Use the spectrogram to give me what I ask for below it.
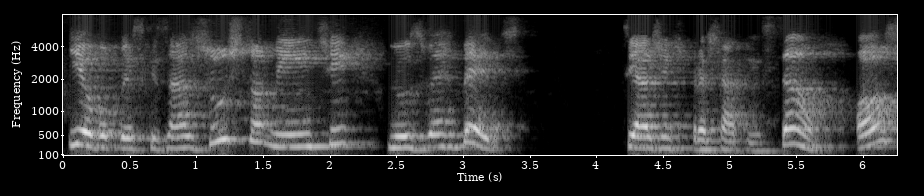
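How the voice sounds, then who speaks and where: A Brazilian Portuguese-speaking woman teaching an online lesson, patiently asking the class questions and answering them herself. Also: a little high. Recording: echoey room, dull lo-fi audio.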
